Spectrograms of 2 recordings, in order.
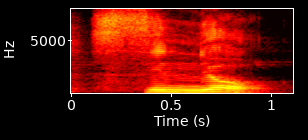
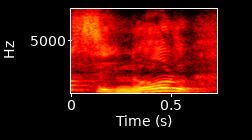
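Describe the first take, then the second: First: "signor" as seen-yo, silent g; correct signor pronunciation. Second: "signor" said wrongly as sig-nor, hard g; mispronounced signor. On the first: Teacher modelling Italian word for students, "signor" said seen-yo with no hard g. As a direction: blend the gn of "signor" into a ny sound. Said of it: "You have to pronounce that one". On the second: Teacher warning students off the spelt-out sig-nor for "signor", g pronounced. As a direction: sound the g in "signor". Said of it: "That is not signor". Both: Shown as a demonstration.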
